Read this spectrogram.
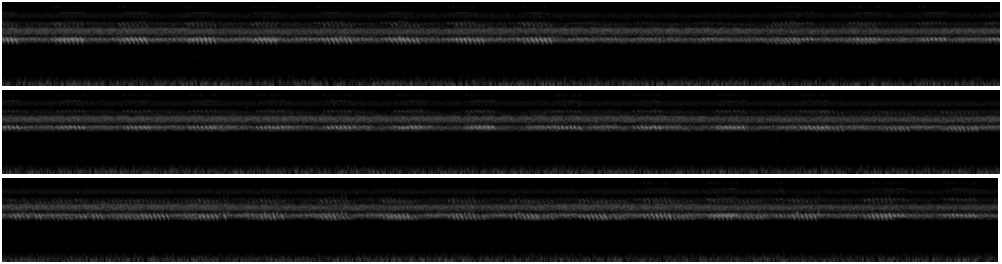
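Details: Crickets chirp at night in a steady, high, pulsing chorus over a low background rumble.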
